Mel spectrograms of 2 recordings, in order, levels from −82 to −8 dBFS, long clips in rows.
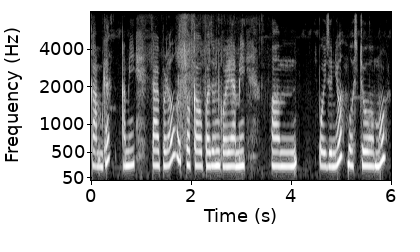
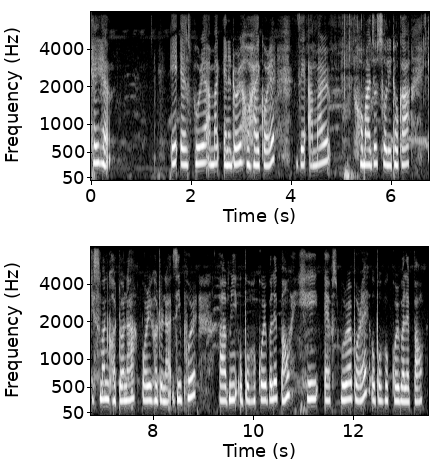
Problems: none marked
